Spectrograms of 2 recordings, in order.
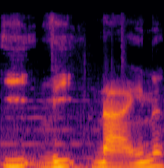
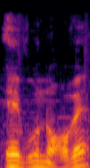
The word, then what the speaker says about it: EV9: il grande SUV ev9 probabilmente si dovrebbe pronunciare i9 comunque ev9 all'italiana chi arriva con questa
